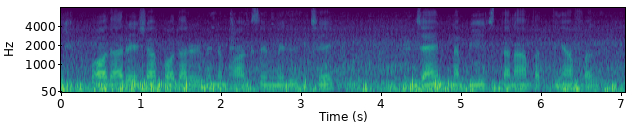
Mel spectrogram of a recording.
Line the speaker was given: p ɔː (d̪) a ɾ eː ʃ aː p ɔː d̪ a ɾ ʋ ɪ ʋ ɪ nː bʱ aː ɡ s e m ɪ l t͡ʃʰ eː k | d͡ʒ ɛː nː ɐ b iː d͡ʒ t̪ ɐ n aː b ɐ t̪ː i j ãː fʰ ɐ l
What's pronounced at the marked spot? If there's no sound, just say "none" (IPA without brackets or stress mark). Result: d̪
